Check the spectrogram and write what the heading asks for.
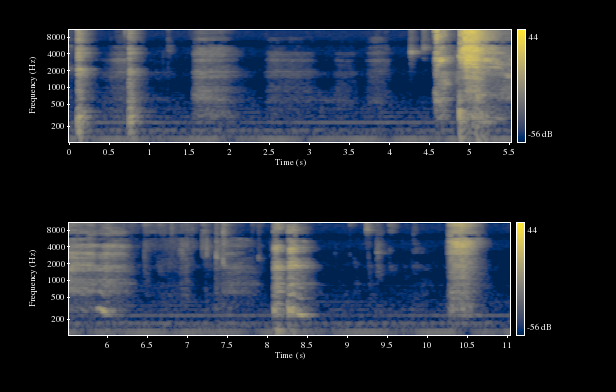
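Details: Sneezing fit with a bad tickle in the throat: several sharp sneezes with quick breaths drawn in between, over a steady low room hum.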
